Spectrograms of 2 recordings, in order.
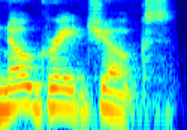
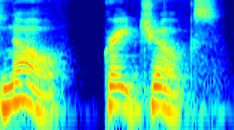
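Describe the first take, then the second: First: It runs straight on with no pause after 'no'. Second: There is a short pause after 'no'. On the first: The jokes were not great. "if you didn't put a comma there" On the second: No, and the jokes were great. "since you put a comma there"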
